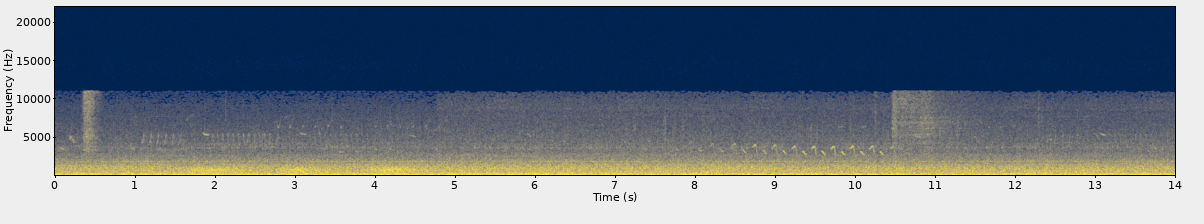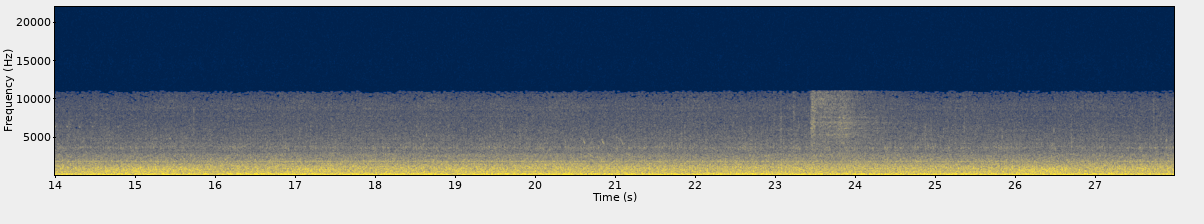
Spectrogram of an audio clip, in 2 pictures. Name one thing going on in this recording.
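A combine harvester engine rumbles steadily.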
